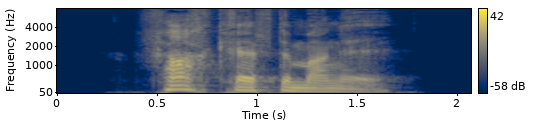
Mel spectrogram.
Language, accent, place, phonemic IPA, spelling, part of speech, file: German, Germany, Berlin, /ˈfaxkʁɛftəˌmaŋl̩/, Fachkräftemangel, noun, De-Fachkräftemangel.ogg
- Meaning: skills shortage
